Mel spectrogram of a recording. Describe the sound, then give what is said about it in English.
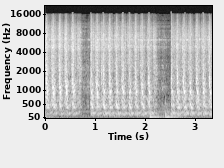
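Rapid automatic small-arms gunfire during a convoy security mission in Iraq, a loud, dense stream of shots broken by two brief pauses. “We are receiving small arms fire north of checkpoint 22 Alpha.”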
